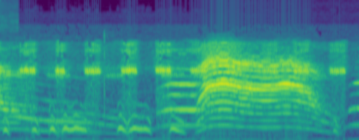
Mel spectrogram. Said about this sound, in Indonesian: ada kucing gaduh di belakang rumah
